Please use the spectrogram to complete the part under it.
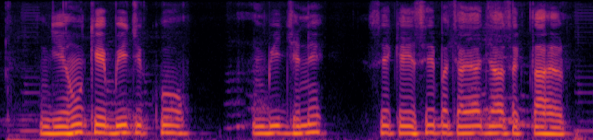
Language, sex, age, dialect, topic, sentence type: Magahi, male, 18-24, Southern, agriculture, question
